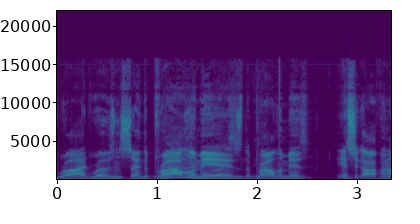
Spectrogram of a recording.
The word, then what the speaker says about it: Rosenstein: But the guy in charge of the Mueller investigation is Deputy Attorney General Rod Rosenstein. – Stein. I was going to say, this is going to be the podcast where we, you know, make sure people understand how these names are pronounced.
